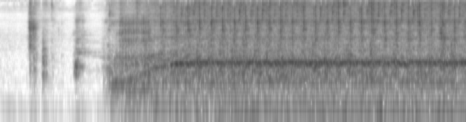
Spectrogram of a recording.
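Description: Sewing machine stitching quilt pieces runs steadily and close after a few brief handling clicks, a continuous even hum with a rapid mechanical stitch rhythm.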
